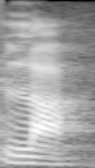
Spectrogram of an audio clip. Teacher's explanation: पार्श्विक व्यंजन में इसके उच्चारण में वायु जीभ के पास से निकलती है, उसे ही हम पार्श्विक व्यंजन कहते हैं।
